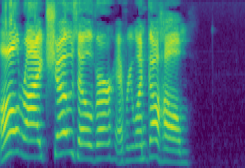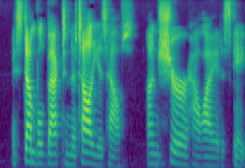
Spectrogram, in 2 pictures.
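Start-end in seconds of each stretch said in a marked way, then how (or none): 0.0-2.9 very loud, high, raised yell. The chief of police addresses everyone after the arrests, shouting. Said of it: "the chief of police was shouting".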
